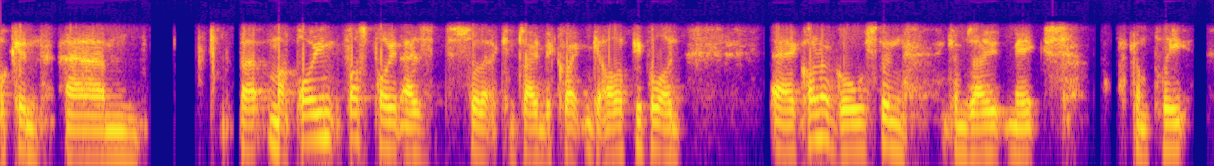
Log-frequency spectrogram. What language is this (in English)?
English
